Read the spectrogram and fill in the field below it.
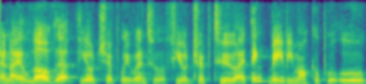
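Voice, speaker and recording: Over a quiet background, the dark, mellow voice moves at a fairly quick pace. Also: woman. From Hawaii, Oahu (Ewa, Waipio and Waikele). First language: Japanese. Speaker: marine scientist. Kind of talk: lecture. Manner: casual, many filler words.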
